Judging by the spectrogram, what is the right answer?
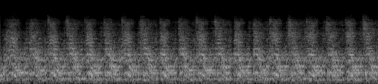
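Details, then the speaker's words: Car at auction, fuel gauge showing gas, no fuel pump heard, long unrun: starter cranks at steady even rhythm but engine never catches; crank no start, cause unconfirmed. "no i mean this thing don't run oh crap well it shows it's got gas there's the fuel gauge but now she don't run man she don't run"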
